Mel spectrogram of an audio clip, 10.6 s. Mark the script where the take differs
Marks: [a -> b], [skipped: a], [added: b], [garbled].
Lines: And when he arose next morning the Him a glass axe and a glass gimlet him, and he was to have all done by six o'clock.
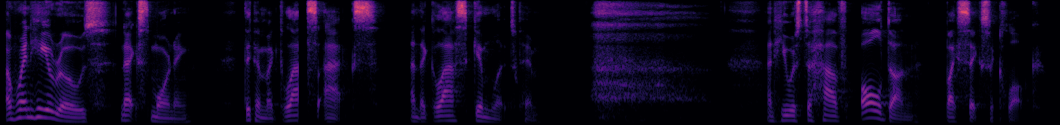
And when he arose next morning the Him a glass axe and a glass gimlet him, and he was to have all done by six o'clock.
